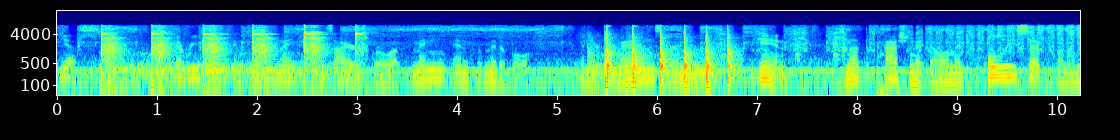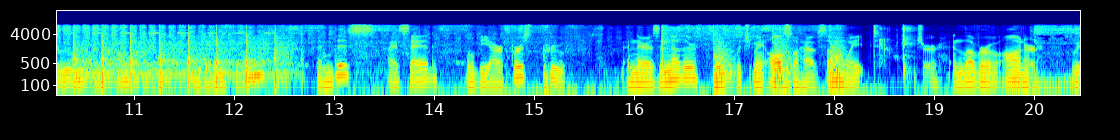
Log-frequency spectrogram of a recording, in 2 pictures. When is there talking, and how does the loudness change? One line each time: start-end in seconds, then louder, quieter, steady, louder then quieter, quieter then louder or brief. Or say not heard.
0.0-20.4 louder.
